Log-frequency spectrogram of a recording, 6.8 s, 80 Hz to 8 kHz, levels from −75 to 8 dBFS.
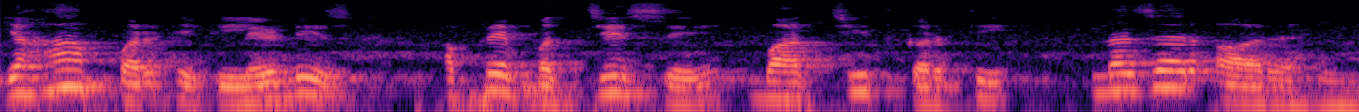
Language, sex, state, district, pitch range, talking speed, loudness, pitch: Hindi, male, Rajasthan, Bikaner, 120-180 Hz, 115 wpm, -17 LUFS, 135 Hz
